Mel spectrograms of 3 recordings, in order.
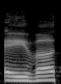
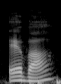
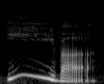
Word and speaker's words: Eva: But people go Ava thinking they're saying my name in Spanish, and they're not. It's because it's Eva or Eva, but it's never Ava. – It's never Ava. – It's never with an A. So I just go, no, it's with an E.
